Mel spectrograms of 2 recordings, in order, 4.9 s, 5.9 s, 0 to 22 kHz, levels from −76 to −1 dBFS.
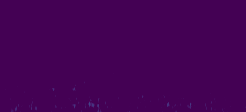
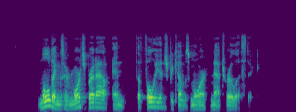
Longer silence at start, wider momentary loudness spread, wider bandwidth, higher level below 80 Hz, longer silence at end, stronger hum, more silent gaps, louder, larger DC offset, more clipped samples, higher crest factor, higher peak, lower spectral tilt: second, 0 s vs 0.75 s; second, 2 LU vs 13 LU; about the same, 7.4 kHz vs 7.6 kHz; second, -86 dBFS vs -56 dBFS; second, 0 s vs 0.95 s; neither; neither; second, -69 LUFS vs -22 LUFS; neither; neither; about the same, 16 dB vs 20 dB; second, -54 dBFS vs -2 dBFS; second, -2.5 dB/octave vs -6 dB/octave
